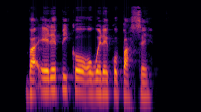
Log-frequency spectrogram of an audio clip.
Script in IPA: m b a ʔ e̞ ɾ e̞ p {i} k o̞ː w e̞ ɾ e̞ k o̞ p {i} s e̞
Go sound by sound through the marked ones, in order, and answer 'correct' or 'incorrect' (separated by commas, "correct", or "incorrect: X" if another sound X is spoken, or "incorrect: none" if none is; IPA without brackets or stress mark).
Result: correct, incorrect: a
